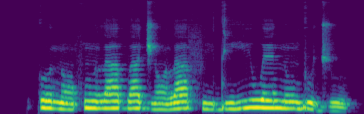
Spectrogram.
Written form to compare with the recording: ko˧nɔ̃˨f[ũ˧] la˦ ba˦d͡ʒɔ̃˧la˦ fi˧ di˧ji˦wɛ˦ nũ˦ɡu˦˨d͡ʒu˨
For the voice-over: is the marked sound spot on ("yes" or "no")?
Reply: yes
